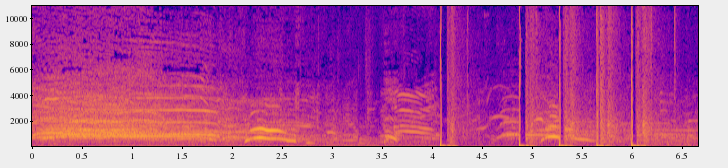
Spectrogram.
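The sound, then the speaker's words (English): Several sharp, loud bangs from a starting pistol open a costumed city footrace, fired in quick succession after a crowd cheers and whistles excitedly. “They gave me a gun. He didn't have to wait long to shoot it.”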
